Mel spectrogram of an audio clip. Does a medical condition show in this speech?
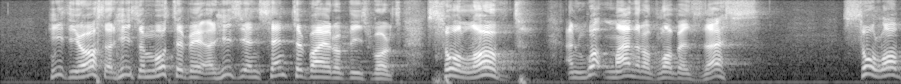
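Yes: cleft palate and cleft lip.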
